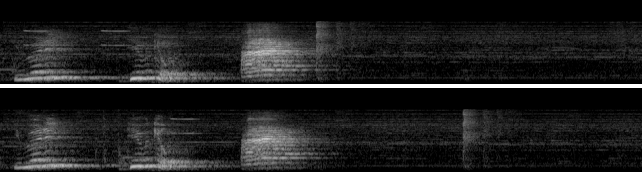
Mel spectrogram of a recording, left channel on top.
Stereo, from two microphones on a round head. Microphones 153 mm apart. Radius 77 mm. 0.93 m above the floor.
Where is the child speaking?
80° right, 4.5 m.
